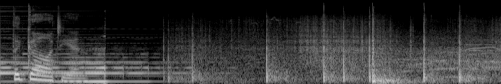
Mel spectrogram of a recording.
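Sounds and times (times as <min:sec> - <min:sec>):
speech: 0:00.1 - 0:01.2
fireworks display pops and bangs ahead of the new year: 0:02.5 - 0:05.0.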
